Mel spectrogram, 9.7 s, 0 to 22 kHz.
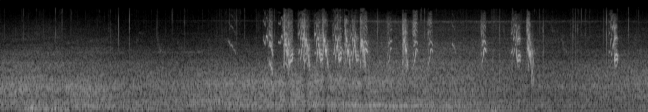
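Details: Sparrow flying to the hand for food at a Tenmangu shrine, March 2024; after four quiet seconds, bright high chirps break out in rapid clusters, thinning to scattered single notes near the end.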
